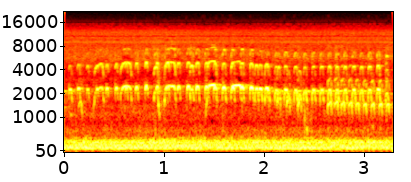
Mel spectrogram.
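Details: American Oystercatcher giving its distinctive call, a rapid run of loud, piping whistled notes dropping to lower notes near the end, over a heavy low rumble; a Nantucket breeding-site shorebird.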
